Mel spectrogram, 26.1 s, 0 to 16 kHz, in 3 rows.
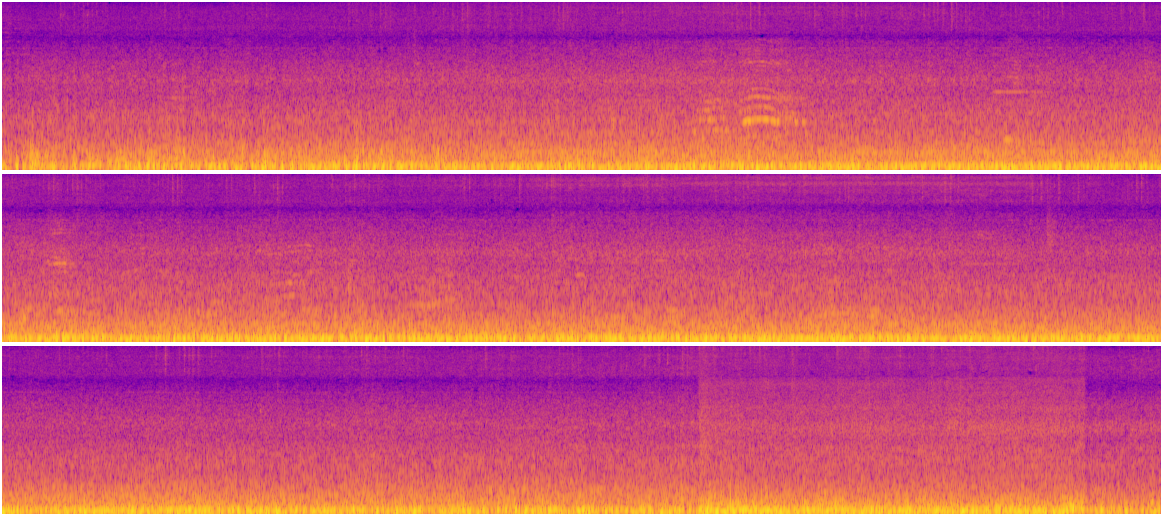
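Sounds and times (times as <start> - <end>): wind buffeting microphone: 0.0 - 7.4, 8.0 - 26.0
ferry engine droning: 0.0 - 26.0
high hiss: 22.6 - 25.5.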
